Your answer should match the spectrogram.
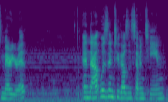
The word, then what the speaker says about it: Myrkur: So Myrkur, the pronunciation in Danish is wrong. I listened to it several times on Google to try and figure it out, but in essence it's just Myrkur.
